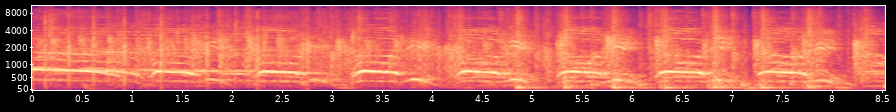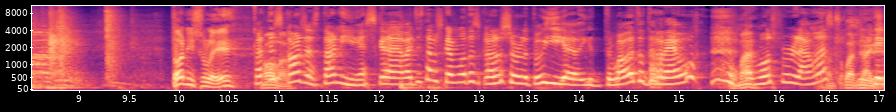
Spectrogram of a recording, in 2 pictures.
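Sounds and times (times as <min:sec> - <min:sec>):
studio audience applause: 0:00.0 - 0:09.0
speech: 0:10.0 - 0:17.0.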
